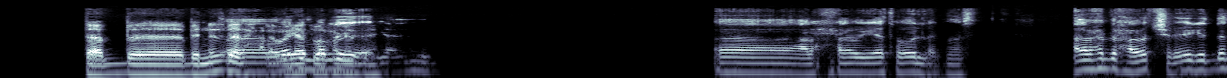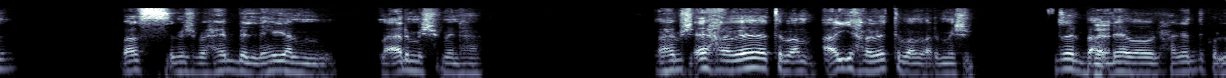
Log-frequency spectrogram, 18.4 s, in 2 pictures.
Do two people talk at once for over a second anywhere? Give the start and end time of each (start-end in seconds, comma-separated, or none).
1.6-2.9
